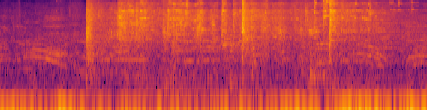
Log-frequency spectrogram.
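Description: Window glass being smashed: a sharp crack about a second in, then crashing and tinkling glass, with further hard smashes near the middle and toward the end, over shouting voices.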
